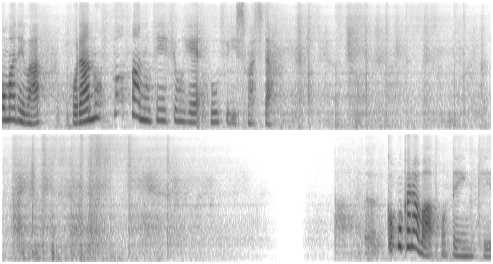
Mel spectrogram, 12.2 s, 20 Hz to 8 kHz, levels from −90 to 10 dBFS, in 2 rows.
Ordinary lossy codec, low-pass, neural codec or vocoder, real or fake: none; none; codec, 16 kHz, 0.3 kbps, FocalCodec; fake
